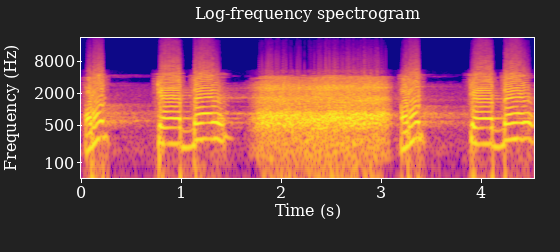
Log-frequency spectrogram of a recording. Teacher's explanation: را کو پر کریں گے کاف کو باریک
